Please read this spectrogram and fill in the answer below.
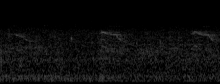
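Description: Quiet outdoor background hiss with two faint, high, short chirps from birds about a second apart.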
